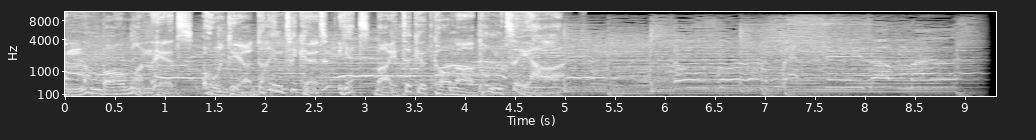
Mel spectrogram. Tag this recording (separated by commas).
Music, Speech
